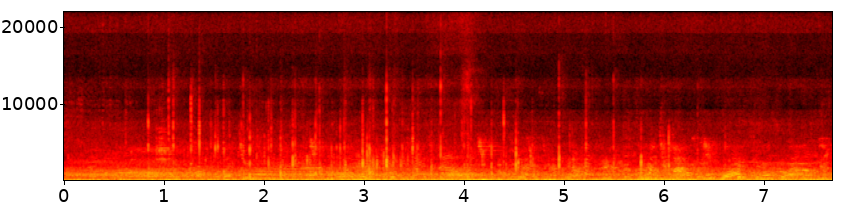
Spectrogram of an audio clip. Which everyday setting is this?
park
